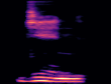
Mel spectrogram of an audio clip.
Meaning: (noun) 1. A colourless non-aged alcoholic liquor made by distilling fermented grains such as barley, corn, oats or rye with juniper berries; the base for many cocktails 2. Gin rummy
- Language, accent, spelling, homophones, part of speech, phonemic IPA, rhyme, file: English, US, gin, djinn, noun / verb, /d͡ʒɪn/, -ɪn, En-us-gin.ogg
